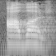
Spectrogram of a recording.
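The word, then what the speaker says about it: hour: जब ओ से पहले एच आता है तब हमेशा एच साइलेंट होता है। जैसे ऑनर, ऑनेस्ट, आवर, इको।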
